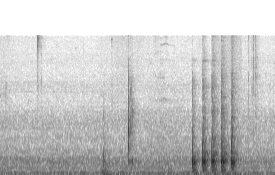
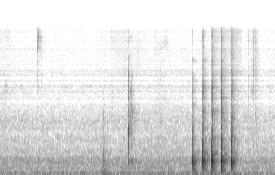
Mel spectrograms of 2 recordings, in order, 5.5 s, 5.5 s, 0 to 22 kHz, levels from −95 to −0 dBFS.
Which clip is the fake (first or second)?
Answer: second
